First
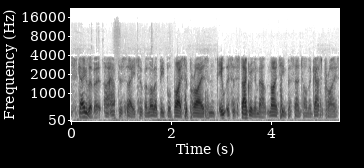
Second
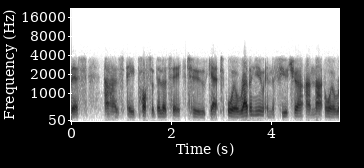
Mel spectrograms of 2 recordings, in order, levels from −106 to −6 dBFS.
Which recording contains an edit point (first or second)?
first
